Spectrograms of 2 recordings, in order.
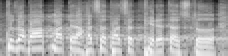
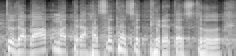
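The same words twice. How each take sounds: The two takes are said the same way.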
